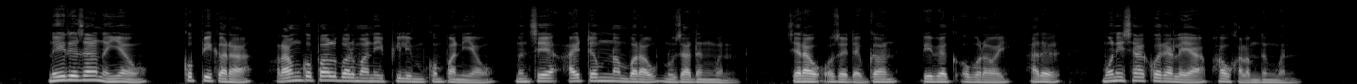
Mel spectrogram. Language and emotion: Bodo, neutral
